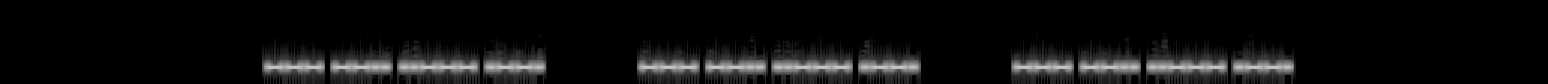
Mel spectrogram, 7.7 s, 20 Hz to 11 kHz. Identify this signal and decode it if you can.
Morse code, heard as a keyed tone, about 50 wpm, 700 Hz. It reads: OZ2P OZ2P OZ2P
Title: DXCC-100 Call Signs - 4 Characters - Repeated 3x - 50wpm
